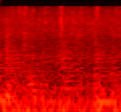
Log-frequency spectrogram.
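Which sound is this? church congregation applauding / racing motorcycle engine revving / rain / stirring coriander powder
rain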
